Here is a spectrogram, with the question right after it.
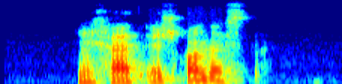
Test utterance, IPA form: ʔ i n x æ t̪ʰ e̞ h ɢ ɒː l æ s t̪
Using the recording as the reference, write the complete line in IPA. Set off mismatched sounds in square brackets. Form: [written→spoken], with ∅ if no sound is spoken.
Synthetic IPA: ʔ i n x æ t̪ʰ e̞ [h→ʃ] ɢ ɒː l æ s t̪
